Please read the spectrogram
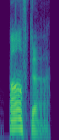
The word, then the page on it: after: British English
